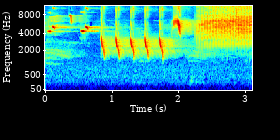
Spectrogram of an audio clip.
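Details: Nightingale singing in the 50th Anniversary of October park in Moscow, recorded with a shotgun microphone: high whistles, then a run of seven descending slurred notes and a long rapid buzzy trill at the end.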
